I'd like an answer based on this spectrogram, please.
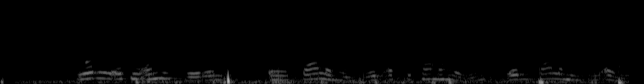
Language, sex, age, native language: Icelandic, female, 50-59, Icelandic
